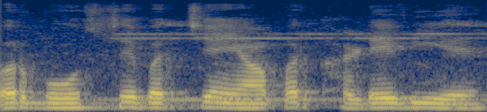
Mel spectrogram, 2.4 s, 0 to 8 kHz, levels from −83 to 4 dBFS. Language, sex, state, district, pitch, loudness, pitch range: Hindi, male, Uttar Pradesh, Shamli, 125 Hz, -17 LUFS, 120-135 Hz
